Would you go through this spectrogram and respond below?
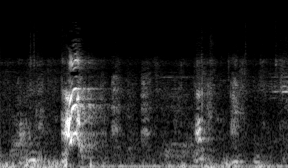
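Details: Belgian Malinois at a dog-training session gives one sharp, loud bark early on, followed by softer low sounds, while a trainer speaks nearby.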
